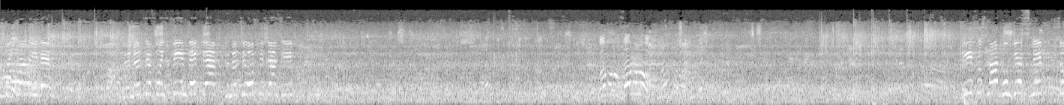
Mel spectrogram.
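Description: A crowd murmurs steadily in the background.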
